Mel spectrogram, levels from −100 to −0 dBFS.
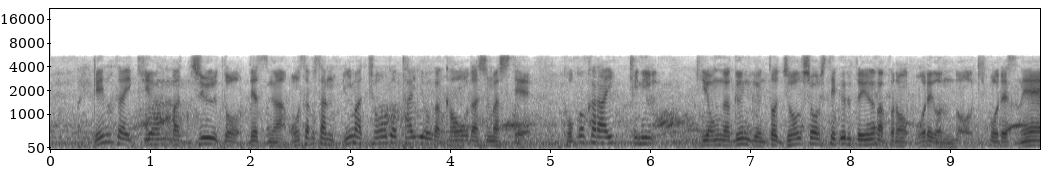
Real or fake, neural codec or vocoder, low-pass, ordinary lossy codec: fake; codec, 24 kHz, 6 kbps, HILCodec; 5.4 kHz; none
